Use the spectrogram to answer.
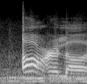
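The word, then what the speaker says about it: الأعلى: हां वो भी कोई सोखी नहीं चाहिए जनाब आला सुभान रबी आला अब आम लोग क्या पढ़ रहे हैं? सुभान रबीला आला तो कोई पढ़ता ही नहीं है। अला तो लफज़ ही नहीं है। ये आला है आईन के साथ वो यहां पे भी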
